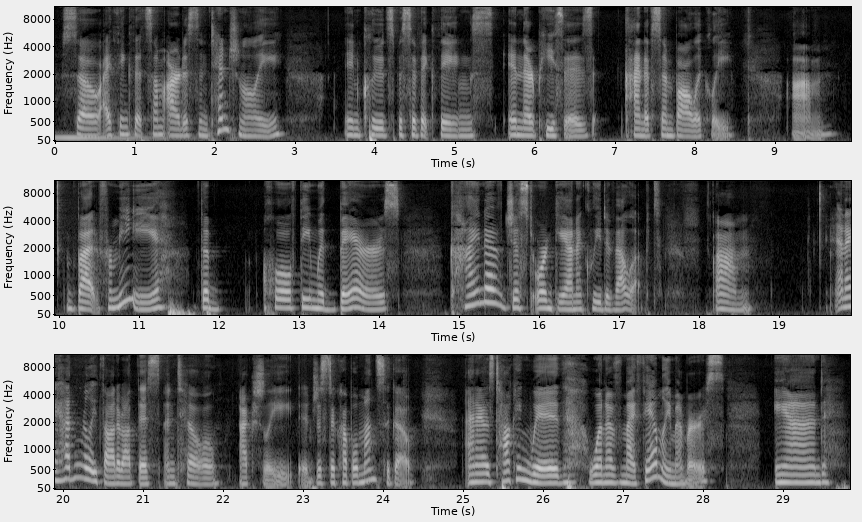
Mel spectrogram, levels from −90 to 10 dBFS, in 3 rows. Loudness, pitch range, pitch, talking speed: -23 LUFS, 165-200 Hz, 180 Hz, 115 wpm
